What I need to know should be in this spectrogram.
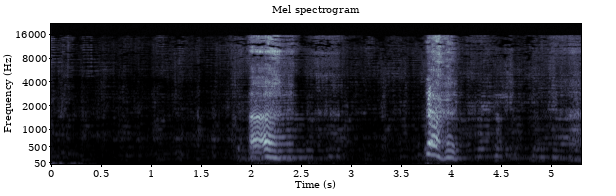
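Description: A man groans loudly in pain.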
